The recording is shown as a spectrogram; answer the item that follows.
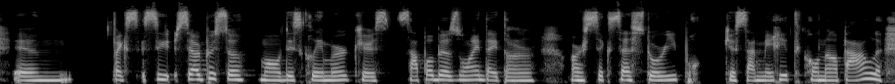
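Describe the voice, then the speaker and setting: A woman talks at a very slow pace in a medium pitch with monotone, flat intonation and very even loudness. The recording is very clean with a silent background and a dry, close sound with no echo. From Texas (born in Quebec, moved at six). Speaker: podcast host. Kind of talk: personal monologue. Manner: hesitant, many fillers.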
